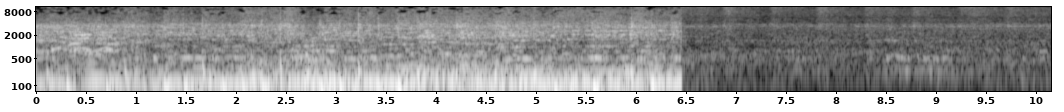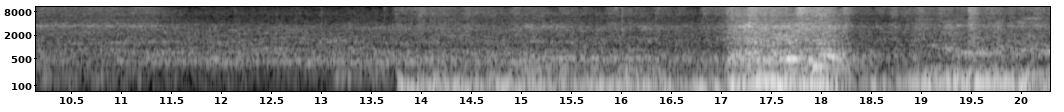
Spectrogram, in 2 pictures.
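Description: Background music with a heavy bass beat. About six seconds in, the bass drops out and the sound turns quieter and thinner for about seven seconds, then the beat comes back, with a brief louder swell near the end.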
